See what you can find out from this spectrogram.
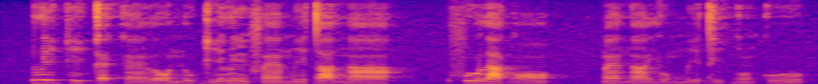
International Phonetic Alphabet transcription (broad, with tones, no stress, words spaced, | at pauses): li˦ki˦˨ ɡɛ˧ kɛ̃˨lo˧ nu˨ɡi˨˦lĩ˦˨ fɛ̃˧mi˧da˧ nã˧ | fu˦la˦˨ɡɔ̃˨˦ | k͡pɛ̃˧nã˨ju˨ mi˨di˨ ɡũ˨ku˨˦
